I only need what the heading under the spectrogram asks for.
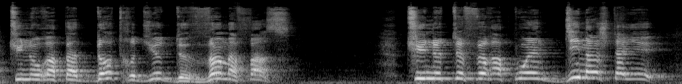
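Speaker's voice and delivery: plus haut, lent et fort, proclamé; prédication fervente. Acted. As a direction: proclamer la Loi avec ferveur. Lit le commandement avec ferveur. (lecture prêchée, plus aiguë, lente et forte)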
